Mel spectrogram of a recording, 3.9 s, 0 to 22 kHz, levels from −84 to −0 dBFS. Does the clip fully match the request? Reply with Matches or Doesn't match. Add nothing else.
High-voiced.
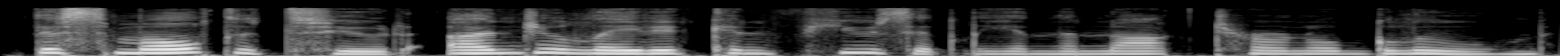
Matches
